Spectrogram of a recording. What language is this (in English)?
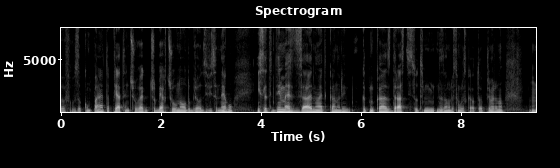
Bulgarian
